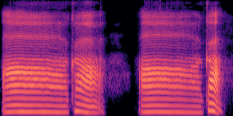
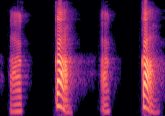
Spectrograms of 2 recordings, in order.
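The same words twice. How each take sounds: First: Long "Ah" gliding into a relaxed "ga"; low, lax "ga" after drawn-out "Ah"; voiced between vowels. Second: "Ah, ga" with short stop before a hard k; tight, punched "ga" after a held stop; unvoiced tense k. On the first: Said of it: "it becomes more like a voice sound". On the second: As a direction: cut "Ah" short, pop "ga" louder. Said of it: "it's on voice sound". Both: Shown as a demonstration.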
